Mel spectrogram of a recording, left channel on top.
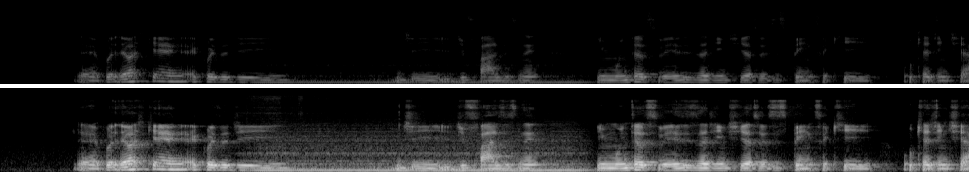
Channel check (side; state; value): left; quieter; 24.7 dB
